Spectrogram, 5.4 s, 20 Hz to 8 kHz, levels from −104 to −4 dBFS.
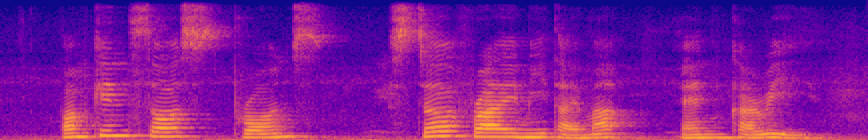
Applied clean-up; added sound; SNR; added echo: none; none; none; none.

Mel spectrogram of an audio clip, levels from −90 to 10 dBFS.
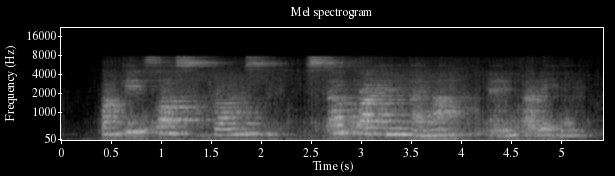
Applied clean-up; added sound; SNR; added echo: neural separator model SepFormer DNS4.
